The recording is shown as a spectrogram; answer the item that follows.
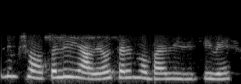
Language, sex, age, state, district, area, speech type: Kannada, female, 18-30, Karnataka, Belgaum, rural, conversation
